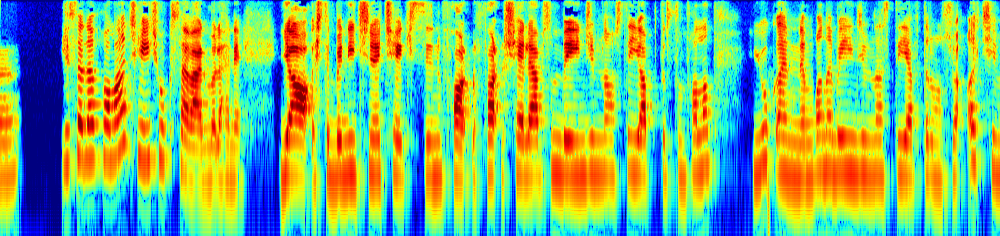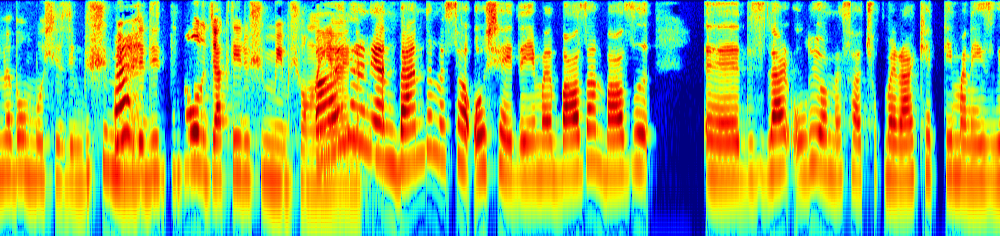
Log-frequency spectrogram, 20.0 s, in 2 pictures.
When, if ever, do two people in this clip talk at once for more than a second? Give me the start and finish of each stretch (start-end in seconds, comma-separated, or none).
none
